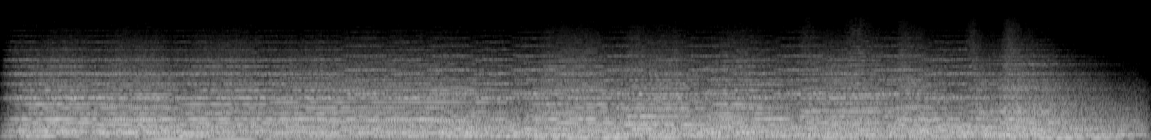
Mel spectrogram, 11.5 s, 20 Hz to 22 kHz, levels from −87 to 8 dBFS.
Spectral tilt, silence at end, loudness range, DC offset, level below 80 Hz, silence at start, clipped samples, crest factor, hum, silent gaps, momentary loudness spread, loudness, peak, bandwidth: -9 dB/octave; 0 s; 1 LU; under 0.1%; -36 dBFS; 0 s; under 0.1%; 12 dB; none; none; 2 LU; -20 LUFS; -8 dBFS; 7.6 kHz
